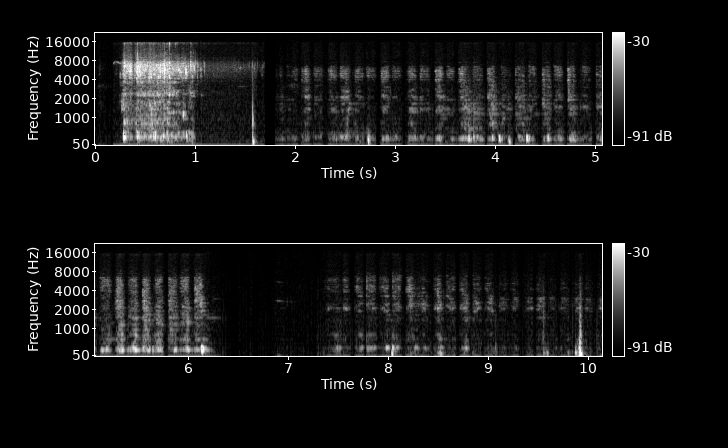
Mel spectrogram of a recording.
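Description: Water poured from a small steel cup into a steel pot, a short splash lasting under a second, which is the loudest sound. Then a faint, rapid scratching and rustling runs for several seconds, breaks off about six seconds in, and comes back near the end.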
